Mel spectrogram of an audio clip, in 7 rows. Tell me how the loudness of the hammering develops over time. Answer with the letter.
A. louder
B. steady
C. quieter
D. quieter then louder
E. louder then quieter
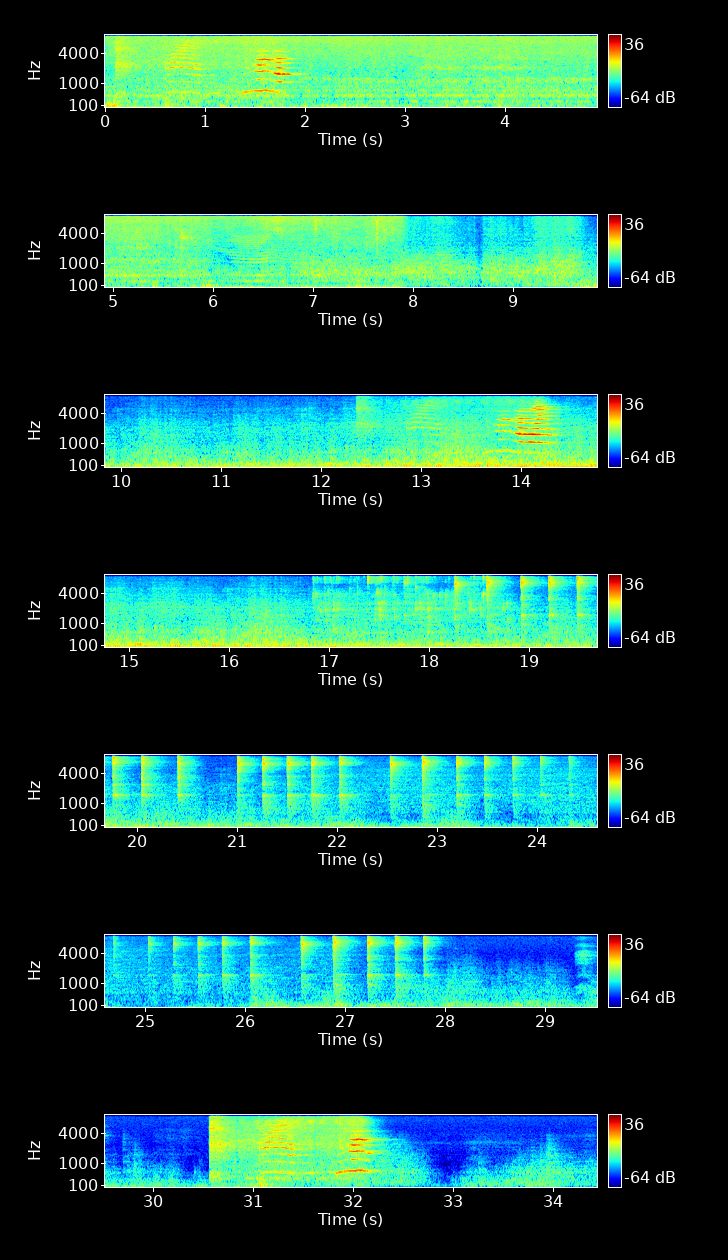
D.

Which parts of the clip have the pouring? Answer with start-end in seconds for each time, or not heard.
16.8-18.9.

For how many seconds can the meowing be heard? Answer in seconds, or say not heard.
5 s.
